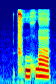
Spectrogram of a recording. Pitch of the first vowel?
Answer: rising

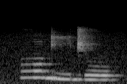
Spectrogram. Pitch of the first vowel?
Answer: high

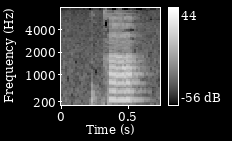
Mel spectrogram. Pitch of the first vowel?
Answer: high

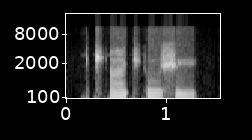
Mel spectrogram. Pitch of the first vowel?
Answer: high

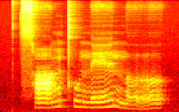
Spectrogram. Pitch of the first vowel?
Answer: rising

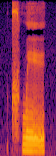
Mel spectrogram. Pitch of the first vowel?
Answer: low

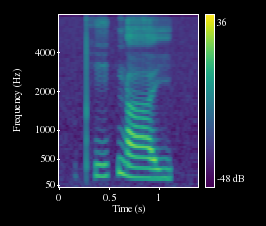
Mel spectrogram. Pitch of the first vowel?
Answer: rising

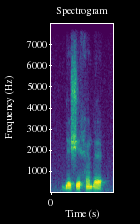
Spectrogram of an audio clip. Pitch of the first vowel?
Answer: low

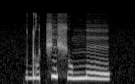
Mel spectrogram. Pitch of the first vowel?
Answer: low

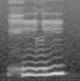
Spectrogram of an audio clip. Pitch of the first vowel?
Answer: low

